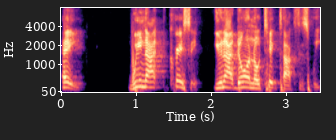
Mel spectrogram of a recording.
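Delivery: put-on stern, hard man voice. Acting out a stern man who bans chrissy's tiktoks: acting out a stern, hard man. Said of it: "he hard as a rock?".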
